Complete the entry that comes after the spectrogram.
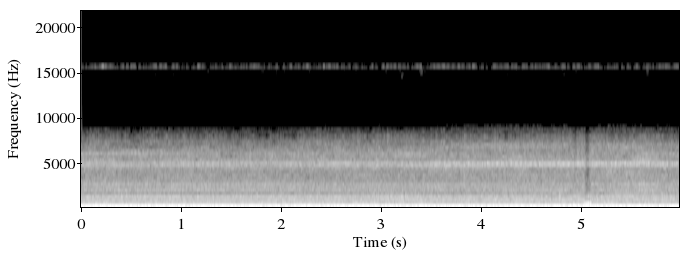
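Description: Royal Enfield Super Meteor 650's parallel-twin engine running at a steady cruising speed, its pitch holding level.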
